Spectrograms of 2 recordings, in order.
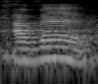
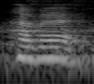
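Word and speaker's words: hour: Example N आपल, an umbrella, and अवर। Look at this word here. Hutch is silent. We shouldn't से हवर, वी से अवर, सो वी पुट an before.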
